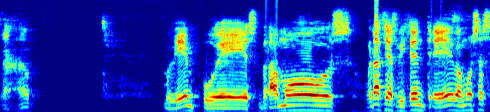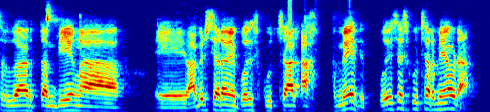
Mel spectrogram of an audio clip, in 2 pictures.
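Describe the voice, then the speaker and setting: A man's voice: medium pitch, unhurried, muffled recording. A man from Spain with a Spanish accent, teaching an online Spanish class and explaining things patiently with many hesitations.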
